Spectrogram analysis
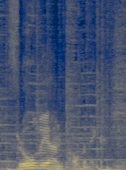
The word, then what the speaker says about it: Florian Hornig: So every time that I was called out at the high school, like Flor, so my, if you pronounce German, it's Florian Hornig, but that's impossible for American.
